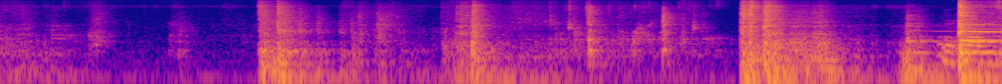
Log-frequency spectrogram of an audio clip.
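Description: Four separate knocks and clatters from a plastic colander and a stainless steel pot as the last soaked chickpeas are tipped in and the pot is handled on the stovetop. The loudest comes near the end.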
